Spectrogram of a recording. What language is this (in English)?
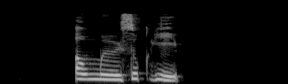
Thai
